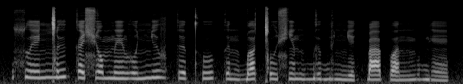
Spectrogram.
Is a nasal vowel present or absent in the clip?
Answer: present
